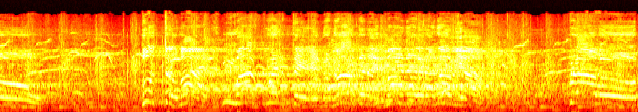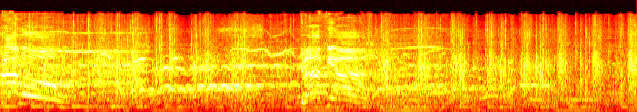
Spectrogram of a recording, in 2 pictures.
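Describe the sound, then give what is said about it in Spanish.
Loud, sustained applause from a crowd of wedding guests in honor of the bride's mother, with cheers and shouts of bravo rising over the clapping throughout, and a few voices calling out in the mix. “Un poco flojo, el aplauso fuerte en honor de la madre de la novia.”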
